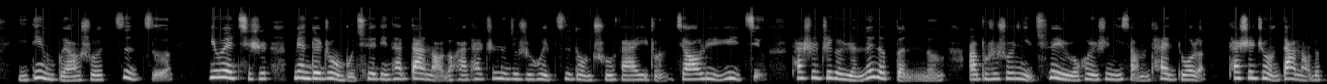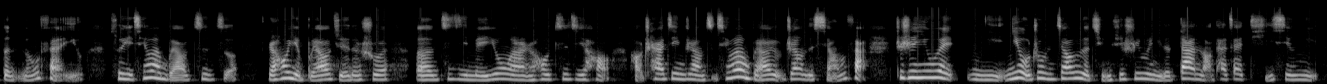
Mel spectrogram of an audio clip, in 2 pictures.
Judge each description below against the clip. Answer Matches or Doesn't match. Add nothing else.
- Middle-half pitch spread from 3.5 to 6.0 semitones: Matches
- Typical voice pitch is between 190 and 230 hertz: Doesn't match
